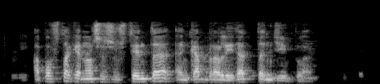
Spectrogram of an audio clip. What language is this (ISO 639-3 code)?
cat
